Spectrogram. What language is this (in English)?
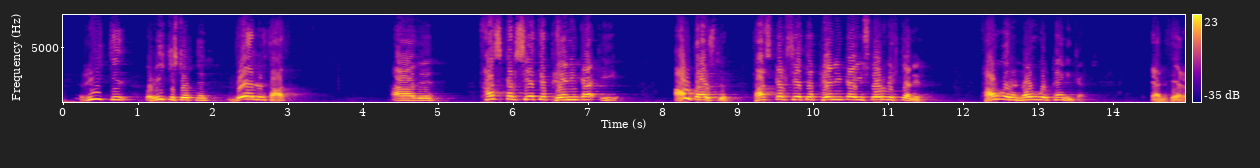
Icelandic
